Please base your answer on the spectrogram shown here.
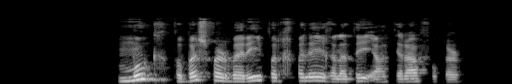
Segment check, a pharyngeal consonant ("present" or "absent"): present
